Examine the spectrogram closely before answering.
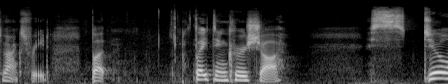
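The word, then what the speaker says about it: Fried: hears you call him Max Fred well I didn't know his name I didn't know how to pronounce it Max is it Max freed yeah okay so it's Max freed but fighting Cruise Shaw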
